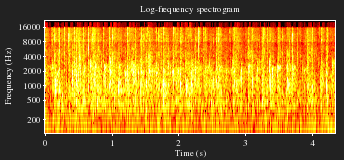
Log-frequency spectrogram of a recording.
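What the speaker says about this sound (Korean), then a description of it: "다시 한번 박수 한번 부탁드립니다." A congregation at a church testimony gathering claps steadily and loudly, a thick, continuous wash of many hands that lasts throughout without letting up.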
